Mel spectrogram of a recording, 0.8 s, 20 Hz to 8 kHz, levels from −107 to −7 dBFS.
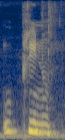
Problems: background sounds at intervals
